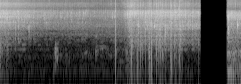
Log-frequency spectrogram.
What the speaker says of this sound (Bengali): এবার ওই তেলের মধ্যেই আমি আলুটা ভেজে নেব।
